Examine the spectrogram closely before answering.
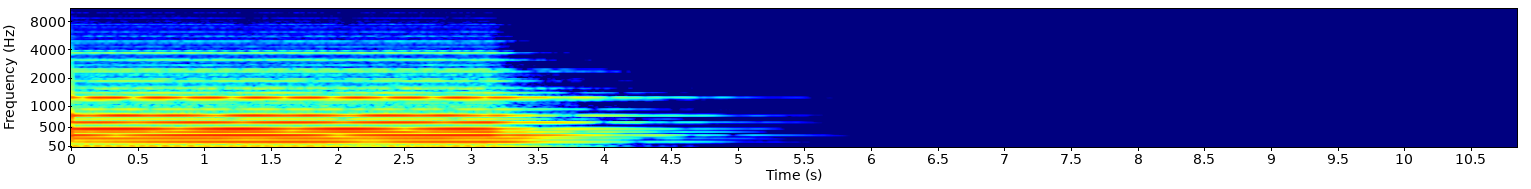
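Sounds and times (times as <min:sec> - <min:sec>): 
organ music: 0:00.0 - 0:04.1.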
